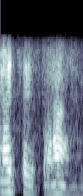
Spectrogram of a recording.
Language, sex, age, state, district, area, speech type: Marathi, male, 45-60, Maharashtra, Nanded, rural, conversation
